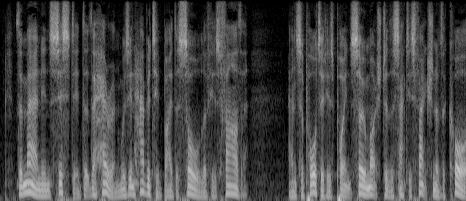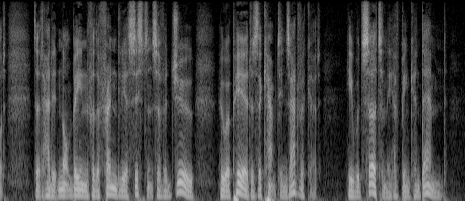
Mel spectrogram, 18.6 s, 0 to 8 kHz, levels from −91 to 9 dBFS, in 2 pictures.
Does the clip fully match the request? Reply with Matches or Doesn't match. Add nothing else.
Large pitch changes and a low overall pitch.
Matches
